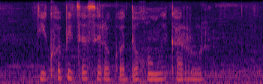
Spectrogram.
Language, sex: Tswana, female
